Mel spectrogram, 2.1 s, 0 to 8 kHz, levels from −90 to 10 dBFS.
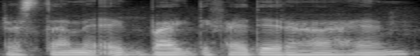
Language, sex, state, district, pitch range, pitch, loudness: Hindi, male, Arunachal Pradesh, Papum Pare, 100-105 Hz, 100 Hz, -19 LUFS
